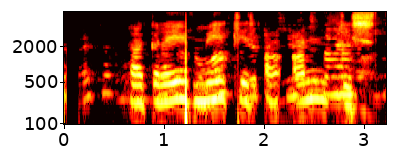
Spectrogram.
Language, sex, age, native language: Icelandic, male, 10, Icelandic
